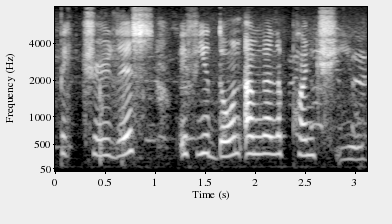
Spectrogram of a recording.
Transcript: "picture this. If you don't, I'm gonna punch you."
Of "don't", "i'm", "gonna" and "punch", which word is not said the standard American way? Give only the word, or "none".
none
